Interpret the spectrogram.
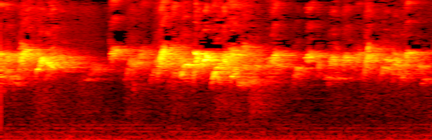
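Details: Captive wild-caught red-whiskered bulbul singing in a contest on a sunny morning: brief warbled phrase, a short pause, then a longer run of rich, rolling, slurred whistles.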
